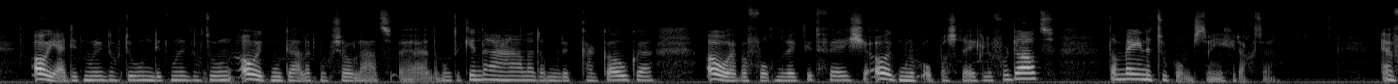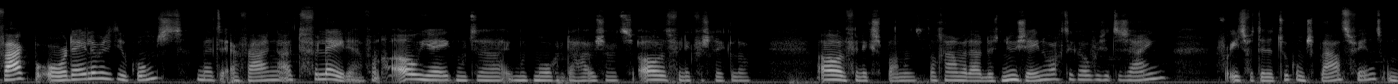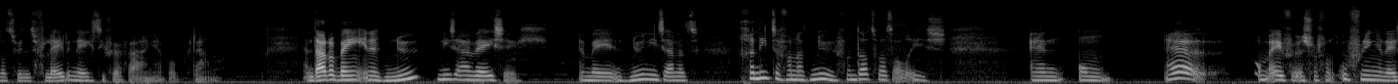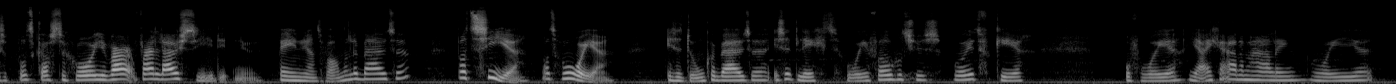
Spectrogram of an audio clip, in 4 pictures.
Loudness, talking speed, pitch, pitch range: -32 LUFS, 210 wpm, 185 Hz, 165-210 Hz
